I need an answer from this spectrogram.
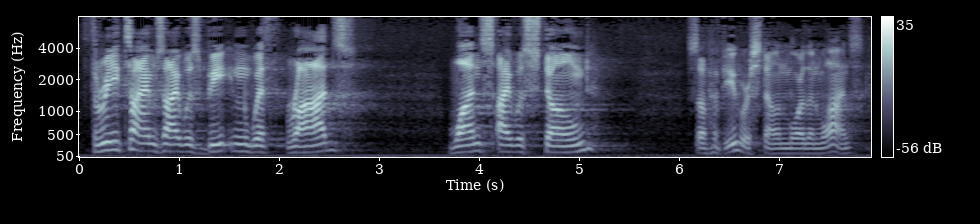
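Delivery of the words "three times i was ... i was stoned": slow reading. Shown as a demonstration. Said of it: "slow dramatic scripture reading".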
